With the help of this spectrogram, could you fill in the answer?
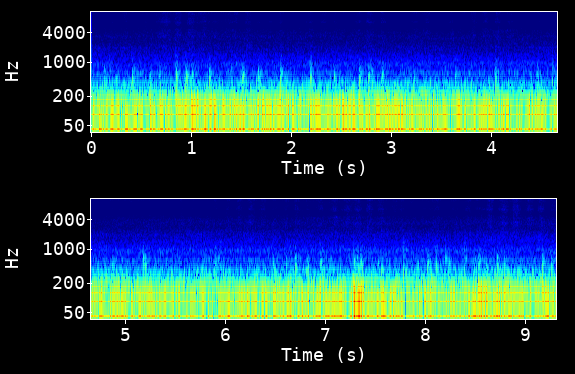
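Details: BC Racing coilovers while driving: dull, irregular knocks over heavy road rumble from worn strut top mount bearings clunking as the suspension moves; fixed by replacing the top mount bearings.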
